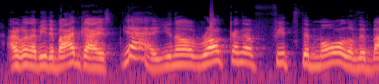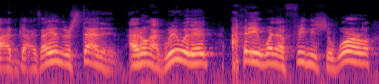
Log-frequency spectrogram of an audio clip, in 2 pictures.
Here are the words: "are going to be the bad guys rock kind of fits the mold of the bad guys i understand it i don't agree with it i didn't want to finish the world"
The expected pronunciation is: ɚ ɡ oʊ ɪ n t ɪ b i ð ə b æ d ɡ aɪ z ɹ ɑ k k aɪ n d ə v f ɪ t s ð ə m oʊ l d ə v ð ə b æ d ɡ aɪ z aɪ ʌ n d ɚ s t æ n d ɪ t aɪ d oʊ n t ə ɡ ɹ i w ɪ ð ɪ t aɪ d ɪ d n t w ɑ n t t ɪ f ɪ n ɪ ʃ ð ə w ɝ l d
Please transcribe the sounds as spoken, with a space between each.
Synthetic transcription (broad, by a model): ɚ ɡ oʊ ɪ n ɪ b i ð ə b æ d ɡ aɪ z ɹ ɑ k k aɪ n d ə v f ɪ t s ð ə m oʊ l ə v ð ə b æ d ɡ aɪ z aɪ ʌ n d ɚ s t æ n d ɪ t aɪ d oʊ n t ə ɡ ɹ i w ɪ ð ɪ t aɪ d ɪ d n t w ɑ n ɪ f ɪ n ɪ ʃ ð ə w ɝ l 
